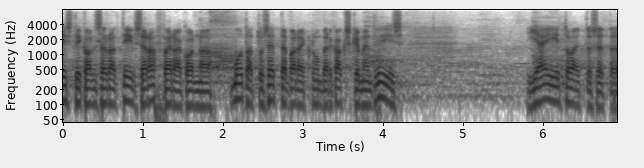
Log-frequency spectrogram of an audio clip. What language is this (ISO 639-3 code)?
est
